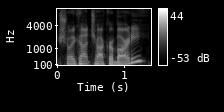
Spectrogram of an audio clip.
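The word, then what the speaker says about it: Saikat Chakrabarti: Shyot Chakraarti, I am pronouncing his name correctly.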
